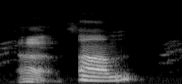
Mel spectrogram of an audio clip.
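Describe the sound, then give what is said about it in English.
A pet cat meows loudly twice in quick succession, the second cry longer and more insistent, with no talking over it. “sorry, my cat is now here and screaming at me.”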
